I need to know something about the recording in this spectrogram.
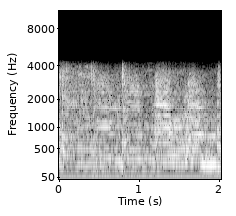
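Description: Punk garage rock band playing live, with electric guitar and bass guitar to the fore.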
